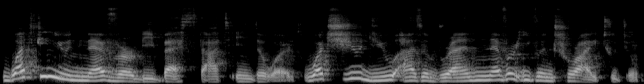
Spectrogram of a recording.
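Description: A woman's voice: on the low side, big pitch swings, measured pace, warm tone. A woman from Belgium with a Belgian accent, answering interview questions as a brand founder in a conversational, explanatory way, often posing rhetorical questions.

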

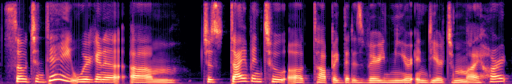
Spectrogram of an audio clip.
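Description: A woman's voice: medium pitch, measured pace, smooth, dry recording, studio quality. A woman, hosting a podcast and telling a personal faith story in an earnest, conversational way. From Guatemala. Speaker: podcast host.

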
